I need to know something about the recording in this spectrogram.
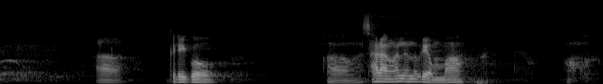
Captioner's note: speaking Korean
